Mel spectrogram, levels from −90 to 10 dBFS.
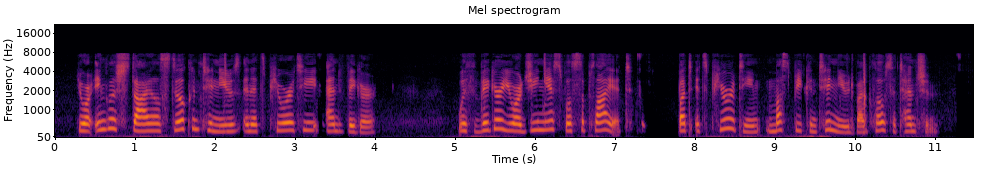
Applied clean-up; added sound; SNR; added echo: neural mask model Resemble Enhance denoiser.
